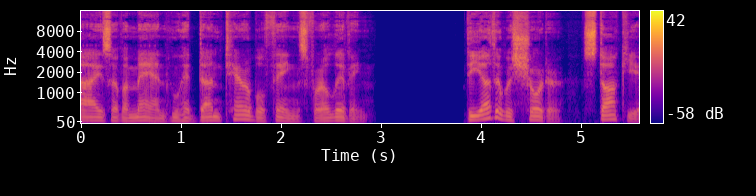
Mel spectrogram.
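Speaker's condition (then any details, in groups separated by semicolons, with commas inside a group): No condition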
